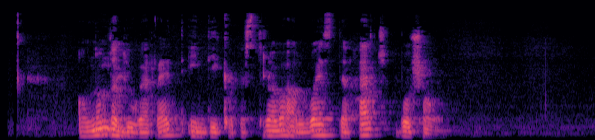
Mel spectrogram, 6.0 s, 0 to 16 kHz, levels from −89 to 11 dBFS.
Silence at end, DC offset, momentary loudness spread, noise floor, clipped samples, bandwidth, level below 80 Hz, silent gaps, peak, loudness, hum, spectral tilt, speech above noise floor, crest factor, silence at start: 1.5 s; under 0.1%; 12 LU; -64 dBFS; under 0.1%; 11.5 kHz; -78 dBFS; none; -12 dBFS; -28 LUFS; none; -5.5 dB/octave; 36 dB; 18 dB; 0.15 s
